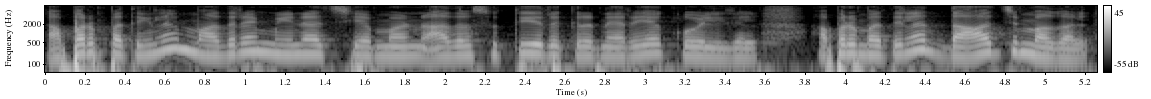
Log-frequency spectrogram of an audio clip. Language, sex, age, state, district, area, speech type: Tamil, female, 45-60, Tamil Nadu, Coimbatore, rural, spontaneous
